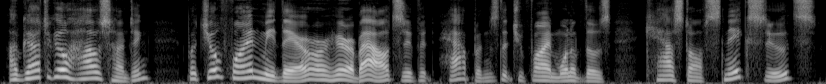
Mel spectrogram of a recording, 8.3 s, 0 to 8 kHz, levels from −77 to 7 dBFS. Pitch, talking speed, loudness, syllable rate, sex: 165 Hz, 190 wpm, -19 LUFS, 5.0 syllables/s, male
